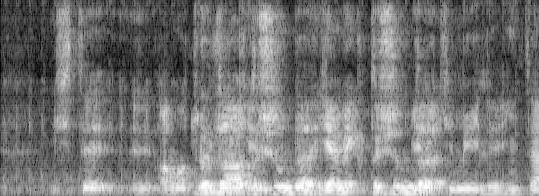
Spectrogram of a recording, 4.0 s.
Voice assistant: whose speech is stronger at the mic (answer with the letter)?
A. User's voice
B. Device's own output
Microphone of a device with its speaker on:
A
